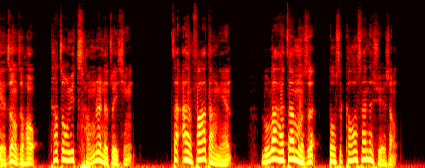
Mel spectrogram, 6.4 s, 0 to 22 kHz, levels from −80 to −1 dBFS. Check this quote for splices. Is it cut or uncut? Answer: uncut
